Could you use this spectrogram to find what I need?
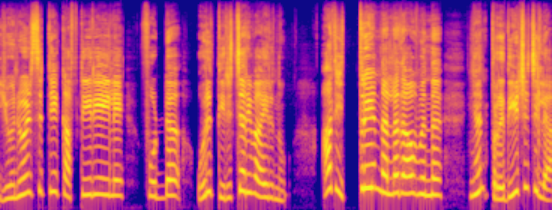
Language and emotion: Malayalam, surprised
